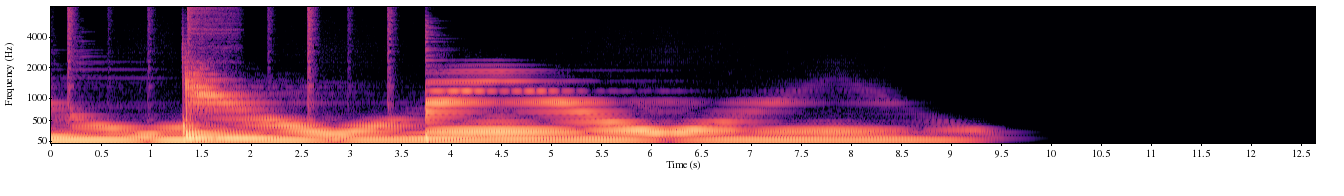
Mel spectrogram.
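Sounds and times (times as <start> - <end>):
bass: 0.0 - 9.4.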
